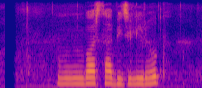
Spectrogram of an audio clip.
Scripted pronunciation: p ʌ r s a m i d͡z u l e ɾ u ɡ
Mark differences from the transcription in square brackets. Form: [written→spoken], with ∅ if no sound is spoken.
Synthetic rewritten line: [p→b] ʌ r s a [m→b] i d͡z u l [e→i] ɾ [u→o] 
